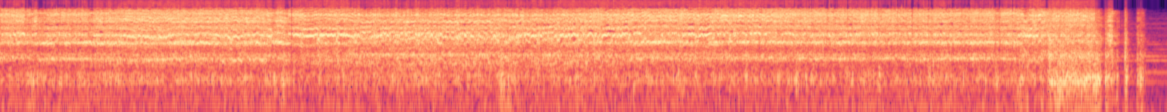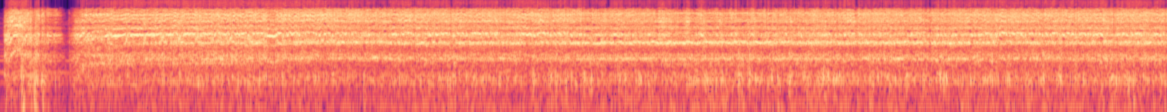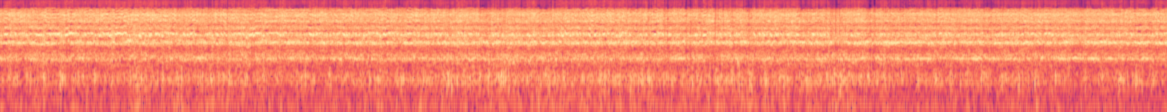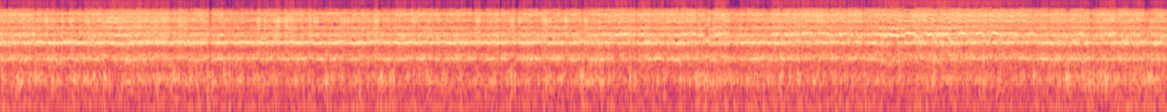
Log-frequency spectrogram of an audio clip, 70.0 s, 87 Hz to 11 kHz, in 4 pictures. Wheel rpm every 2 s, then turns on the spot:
230, 220, 190, 160, 190, 230, 230, 230, 130, 140, 210, 230, 230, 230, 230, 240, 230, 230, 230, 230, 230, 230, 230, 230, 230, 230, 230, 230, 240, 240, 230, 230, 230, 230, 240.
none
